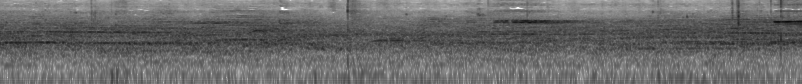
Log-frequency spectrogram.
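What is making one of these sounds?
A crowd chatters and cheers in the background.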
